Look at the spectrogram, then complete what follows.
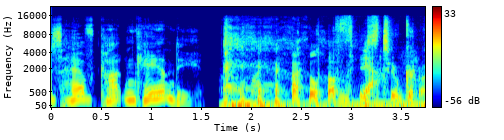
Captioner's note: laughs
